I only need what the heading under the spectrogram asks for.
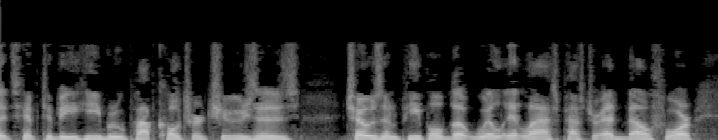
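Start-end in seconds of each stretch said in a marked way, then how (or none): none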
